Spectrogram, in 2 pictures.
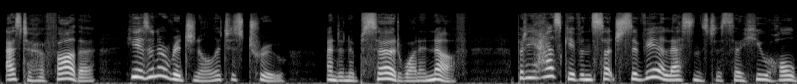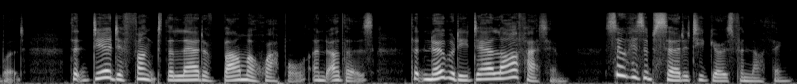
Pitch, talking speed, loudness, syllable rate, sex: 215 Hz, 180 wpm, -18 LUFS, 5.3 syllables/s, female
